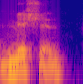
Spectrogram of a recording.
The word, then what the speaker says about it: MICHN: Our acronym is MICHN, and we pronounce that mission.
